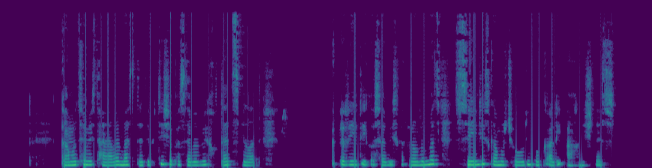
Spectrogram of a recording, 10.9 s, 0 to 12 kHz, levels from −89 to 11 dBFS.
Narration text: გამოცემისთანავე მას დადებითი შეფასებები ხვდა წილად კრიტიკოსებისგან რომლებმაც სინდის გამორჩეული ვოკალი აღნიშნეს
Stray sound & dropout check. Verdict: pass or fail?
pass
